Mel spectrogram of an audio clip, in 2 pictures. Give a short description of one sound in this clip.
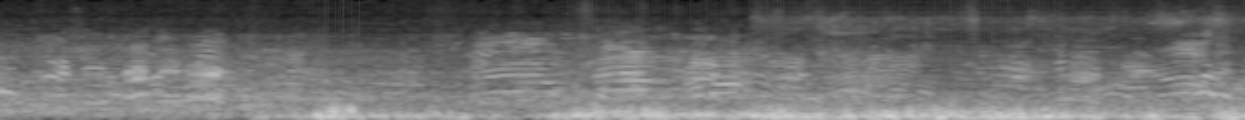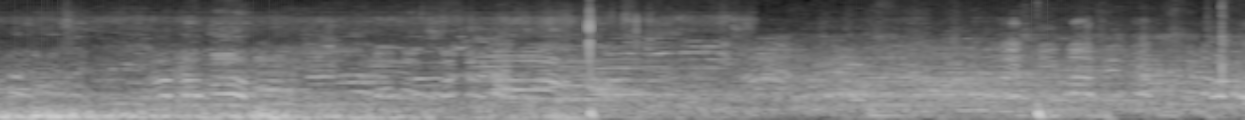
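Men shout and call out across an open field.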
